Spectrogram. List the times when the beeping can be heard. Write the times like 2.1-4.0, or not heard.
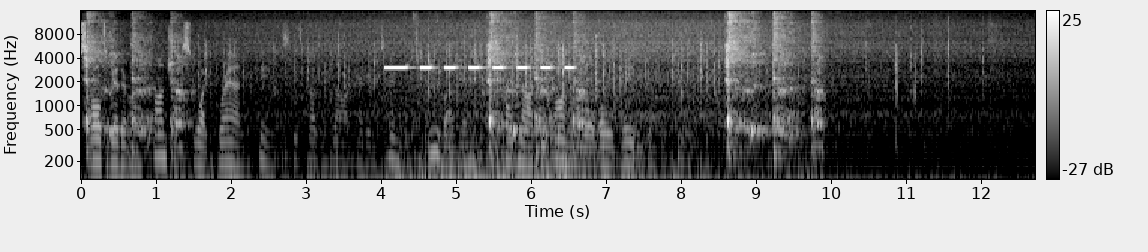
4.0-6.5.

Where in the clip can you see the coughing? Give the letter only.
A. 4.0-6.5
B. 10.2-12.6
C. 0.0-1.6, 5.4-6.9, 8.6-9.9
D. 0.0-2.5
C.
